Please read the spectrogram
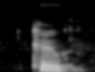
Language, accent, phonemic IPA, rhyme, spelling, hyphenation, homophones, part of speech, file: English, Southern England, /kuː/, -uː, coo, coo, coup, noun / verb / interjection / adjective, LL-Q1860 (eng)-coo.wav
- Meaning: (noun) 1. The murmuring sound made by a dove or pigeon 2. An expression of pleasure made by a person; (verb) To make a soft murmuring sound, similar to a dove or pigeon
